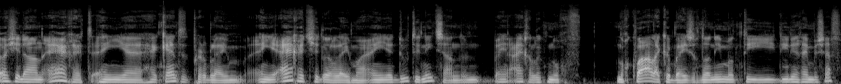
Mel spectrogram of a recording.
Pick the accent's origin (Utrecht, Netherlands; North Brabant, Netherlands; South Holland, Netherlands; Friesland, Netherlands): South Holland, Netherlands; Hellevoetsluis; Ik kom uit Helvoetsluis. Ik ben gewend aan water en natuur om me heen.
